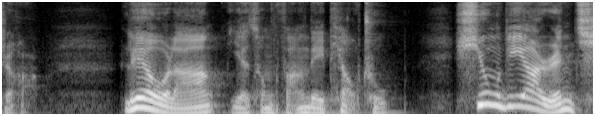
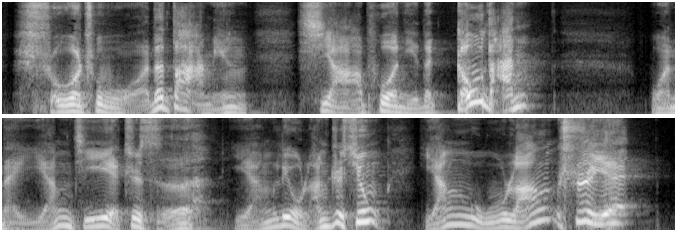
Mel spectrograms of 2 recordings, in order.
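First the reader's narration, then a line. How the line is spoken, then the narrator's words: Hearty laughing. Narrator (Chinese): 和尚哈哈大笑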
